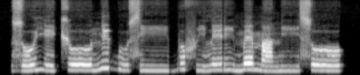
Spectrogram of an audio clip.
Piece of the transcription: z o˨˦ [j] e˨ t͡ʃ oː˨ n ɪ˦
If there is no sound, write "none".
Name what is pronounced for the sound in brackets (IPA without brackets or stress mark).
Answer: j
